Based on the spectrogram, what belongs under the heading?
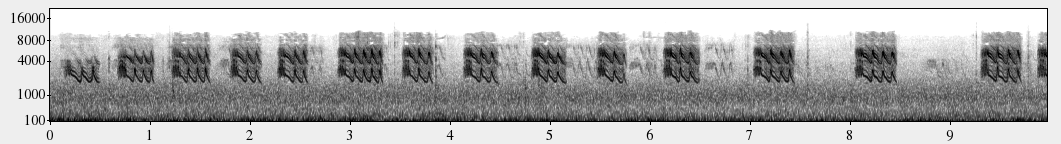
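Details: Male bluebird fledgling begging insistently for food: loud, harsh, rasping squawks repeated about twice a second for ten seconds, each burst a short chattering rattle, over a faint low hum.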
